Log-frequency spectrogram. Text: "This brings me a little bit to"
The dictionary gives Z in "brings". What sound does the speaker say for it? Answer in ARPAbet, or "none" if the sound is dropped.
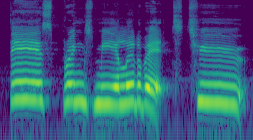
Z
